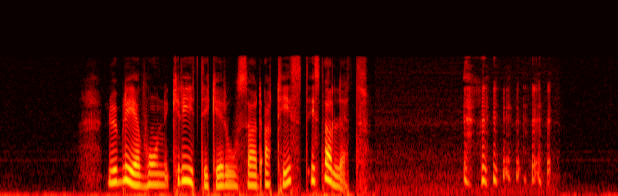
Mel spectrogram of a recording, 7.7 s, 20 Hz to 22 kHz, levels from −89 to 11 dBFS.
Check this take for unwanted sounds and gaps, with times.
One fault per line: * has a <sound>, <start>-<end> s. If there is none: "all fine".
* has a laugh, 5.8-6.9 s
